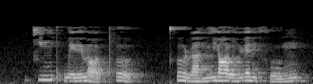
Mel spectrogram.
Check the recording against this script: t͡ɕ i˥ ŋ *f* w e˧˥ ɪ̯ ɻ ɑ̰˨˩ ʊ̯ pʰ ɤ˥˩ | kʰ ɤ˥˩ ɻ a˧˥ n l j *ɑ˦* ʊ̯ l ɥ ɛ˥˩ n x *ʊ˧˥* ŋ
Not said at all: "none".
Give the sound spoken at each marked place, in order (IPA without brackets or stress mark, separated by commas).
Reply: pʰ, ɑ˥˧, ʊ˧˥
